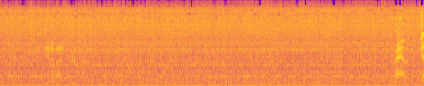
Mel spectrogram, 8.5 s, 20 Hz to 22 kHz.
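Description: An AH-64D Apache helicopter lifting off in DCS World, its engine and rotor a constant loud drone throughout, with brief radio voices over it.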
